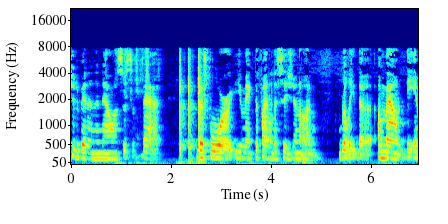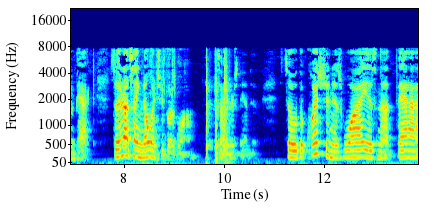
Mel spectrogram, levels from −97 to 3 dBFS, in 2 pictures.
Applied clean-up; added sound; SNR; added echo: classical method log-MMSE.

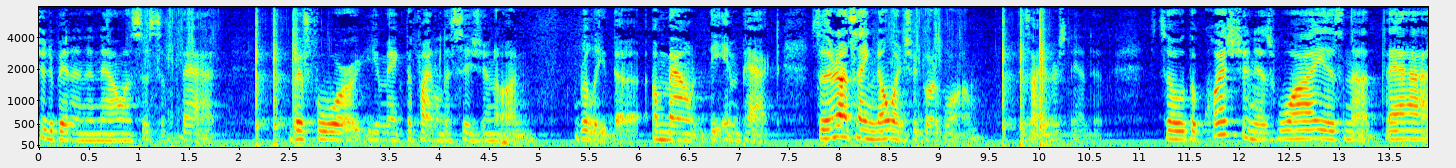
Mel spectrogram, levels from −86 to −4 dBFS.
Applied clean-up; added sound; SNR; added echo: none; Tap; 10 dB; none.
